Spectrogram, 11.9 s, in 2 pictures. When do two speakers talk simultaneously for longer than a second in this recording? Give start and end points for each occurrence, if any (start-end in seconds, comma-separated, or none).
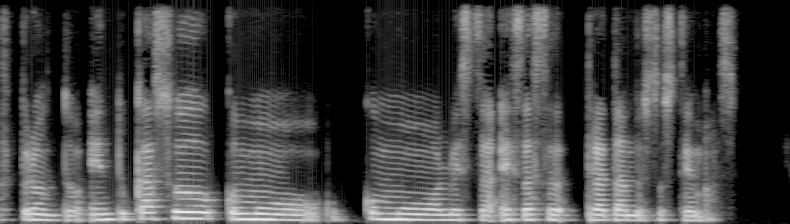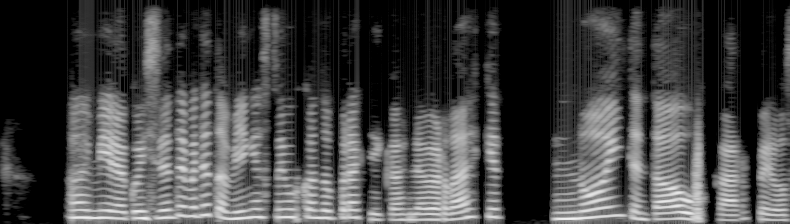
none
